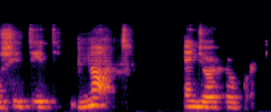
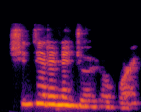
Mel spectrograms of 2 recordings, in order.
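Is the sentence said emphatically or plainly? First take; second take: emphatically; plainly. First: The sentence is said with strong added emphasis. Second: The sentence is said plainly, without extra stress. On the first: She really did not enjoy her work. "It's like she really did not enjoy her work" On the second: It simply states she did not enjoy her work. "just simple sentence"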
